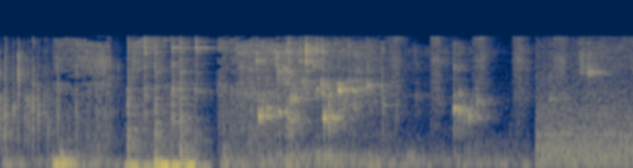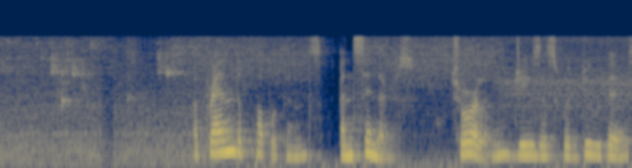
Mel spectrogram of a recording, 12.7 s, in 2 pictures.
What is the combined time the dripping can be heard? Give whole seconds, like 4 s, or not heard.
9 s.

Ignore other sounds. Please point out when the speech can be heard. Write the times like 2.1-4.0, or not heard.
8.2-12.6.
